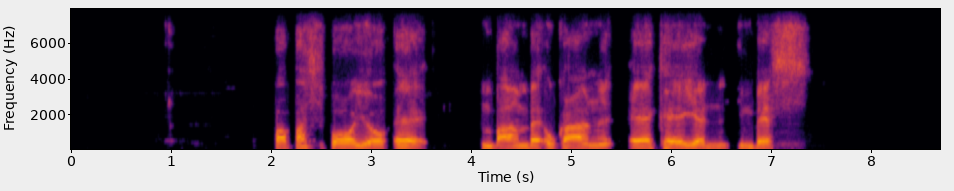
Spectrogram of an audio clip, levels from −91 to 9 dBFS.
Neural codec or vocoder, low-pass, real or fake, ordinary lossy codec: vocoder, 44.1 kHz, 128 mel bands every 512 samples, BigVGAN v2; 7.2 kHz; fake; Opus, 24 kbps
